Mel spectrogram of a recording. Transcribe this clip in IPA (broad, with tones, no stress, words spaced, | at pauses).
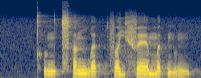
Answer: kʰʊ˧ŋt͡sʰɐ˥ŋwɐ˧t̚ fɐ˧jfɛː˥m ɐ˥t̚n̪ʊ˨ŋ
